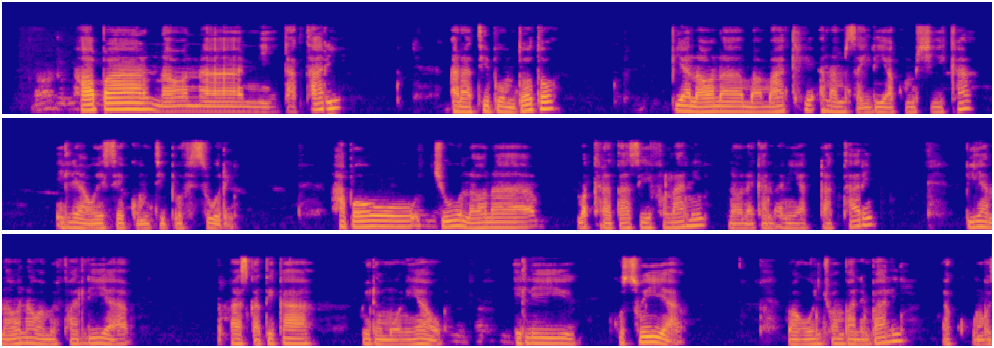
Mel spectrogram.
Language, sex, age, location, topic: Swahili, male, 18-24, Nakuru, health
